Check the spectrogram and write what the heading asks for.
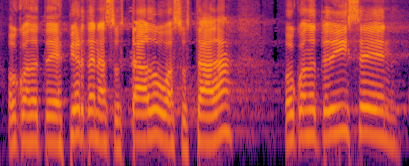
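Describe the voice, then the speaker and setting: A high-pitched young man with a Rioplatense Spanish accent preaches a sermon, speaking casually and directly to his congregation. He asks them questions and calls for responses, then rises into loud, fervent declarations. His voice carries through a hall with a long reverb. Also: fairly even intonation, normal speed, clean tone. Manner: voseo, questions to the congregation, builds to shouted fervor. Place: church.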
